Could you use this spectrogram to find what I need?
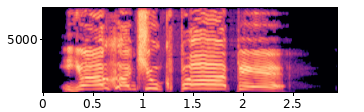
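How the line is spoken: Shouted. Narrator (Russian): закричал Арамозик

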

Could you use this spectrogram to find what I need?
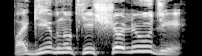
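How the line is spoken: Shouting. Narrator (Russian): крикнул Йона

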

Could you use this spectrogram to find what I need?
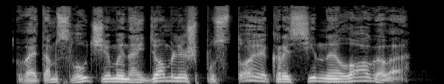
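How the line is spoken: Grumbling. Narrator (Russian): проворчал Роллинс

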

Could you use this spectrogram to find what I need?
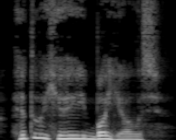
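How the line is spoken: Sighing. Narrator (Russian): вздохнула она

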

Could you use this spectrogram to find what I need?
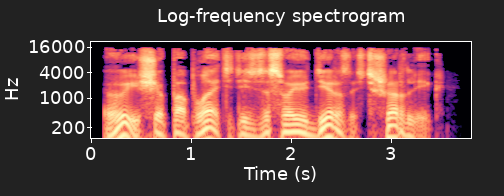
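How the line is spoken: Barely audible hiss. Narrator (Russian): едва слышно прошипел он

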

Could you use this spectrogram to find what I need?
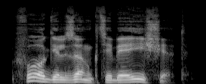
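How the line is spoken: Grumbled. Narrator (Russian): проворчал Эл

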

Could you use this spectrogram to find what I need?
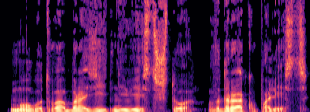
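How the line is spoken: Reluctant mutter. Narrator (Russian): Словно нехотя буркнул отец дружин

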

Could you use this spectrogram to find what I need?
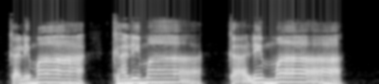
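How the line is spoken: Hoarse cry. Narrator (Russian): Комнату прорезал хриплый крик

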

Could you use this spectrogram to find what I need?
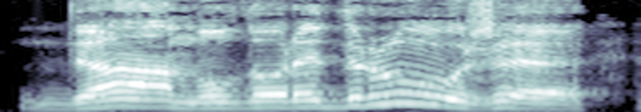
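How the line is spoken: Joyful. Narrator (Ukrainian): радісно промовив

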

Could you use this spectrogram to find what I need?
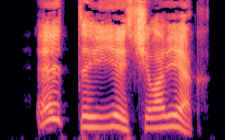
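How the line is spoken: Growl. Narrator (Russian): прорычал господ

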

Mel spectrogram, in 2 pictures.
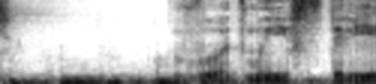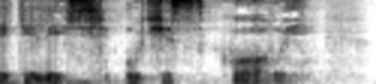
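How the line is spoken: Gloating through clenched teeth. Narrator (Russian): злорадно процедил сквозь зубы самый высокий

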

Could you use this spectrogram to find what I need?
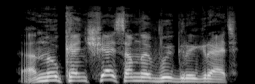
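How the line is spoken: Angry shout. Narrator (Russian): заорал Страйк

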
